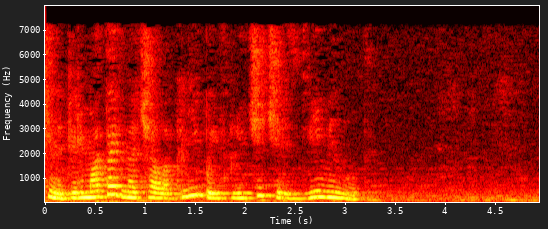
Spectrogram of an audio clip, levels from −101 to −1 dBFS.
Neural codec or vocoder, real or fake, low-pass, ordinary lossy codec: none; real; 7.2 kHz; MP3, 48 kbps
